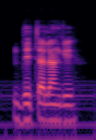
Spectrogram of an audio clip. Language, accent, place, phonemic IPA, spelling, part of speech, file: French, France, Lyon, /de.ta.lɛ̃.ɡe/, détalinguer, verb, LL-Q150 (fra)-détalinguer.wav
- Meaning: to unbend the cable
